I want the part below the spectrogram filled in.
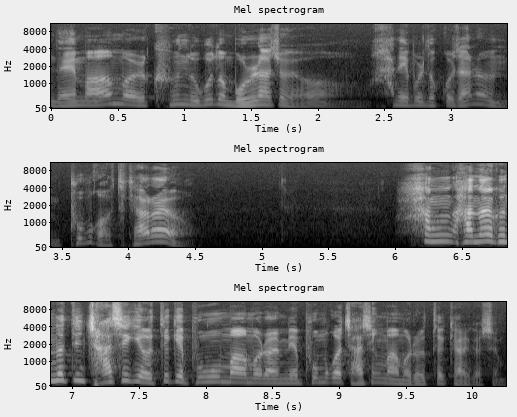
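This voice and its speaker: A man delivers a Sunday sermon in a high, bright voice that swings widely in pitch. He preaches emphatically and hammers key phrases through repetition. His questions go straight to the congregation, and the sound is close and dry. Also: dry recording. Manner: asks the congregation direct questions. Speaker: pastor.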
